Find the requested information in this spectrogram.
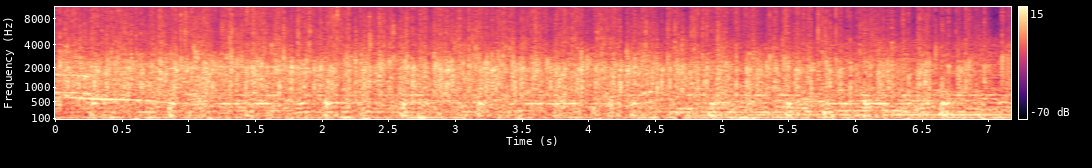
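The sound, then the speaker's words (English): Audience applause greets comedian Greg Proops at a comedy show, a dense, steady roar of clapping that holds evenly for about seven seconds with no words spoken. “Let's hear it right now from Mr. Greg Proops, guys. Give it up for Greg Proops.”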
